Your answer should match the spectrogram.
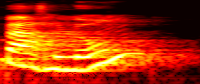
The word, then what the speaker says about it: parlons: Nous parlons, ONS no final. A gente não vai falar esse S.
